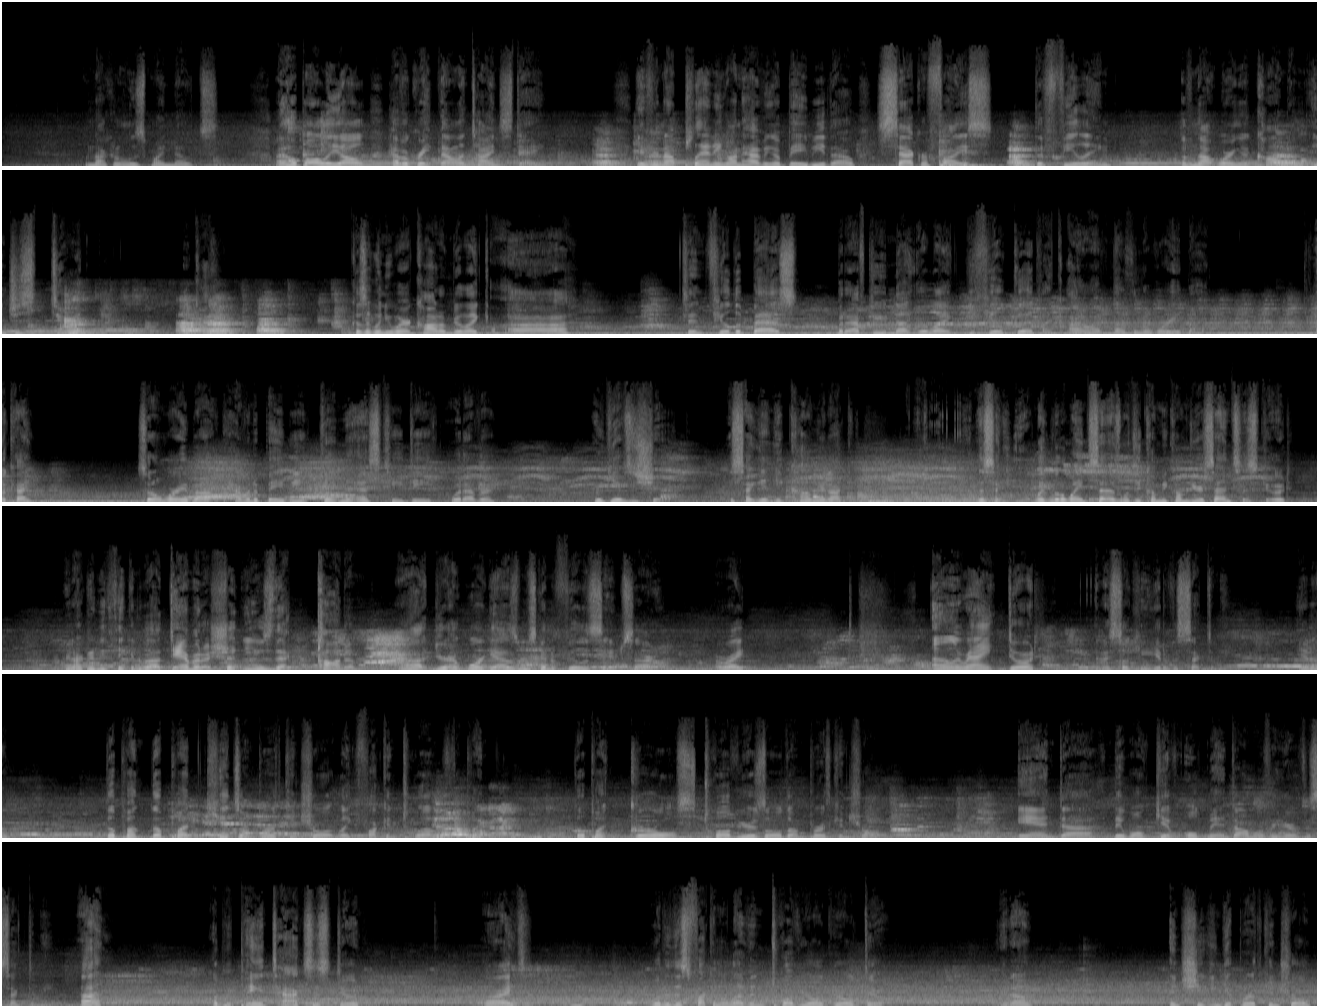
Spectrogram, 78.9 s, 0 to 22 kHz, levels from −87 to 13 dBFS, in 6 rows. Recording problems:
animal sounds; loud; throughout; 4 dB below the speech

